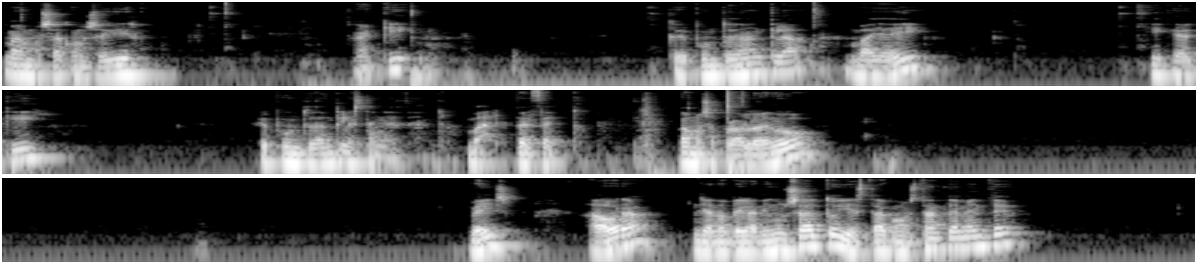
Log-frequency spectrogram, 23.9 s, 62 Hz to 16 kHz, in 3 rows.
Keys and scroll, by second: 12.8 super+Return.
